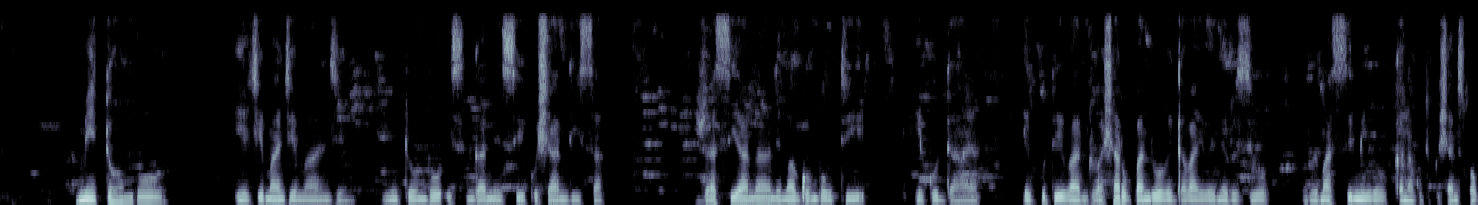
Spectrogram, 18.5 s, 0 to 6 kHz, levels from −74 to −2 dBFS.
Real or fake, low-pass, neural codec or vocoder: real; 5.4 kHz; none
